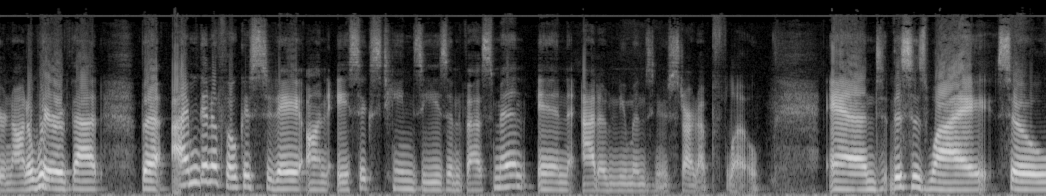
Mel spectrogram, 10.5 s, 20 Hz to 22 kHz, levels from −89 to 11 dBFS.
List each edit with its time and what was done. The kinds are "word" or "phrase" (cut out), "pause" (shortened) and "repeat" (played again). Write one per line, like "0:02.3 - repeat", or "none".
none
